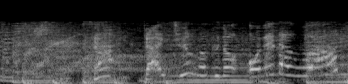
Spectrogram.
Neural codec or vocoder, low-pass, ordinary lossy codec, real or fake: codec, 16 kHz, 8 kbps, FreqCodec, smaller model; none; none; fake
